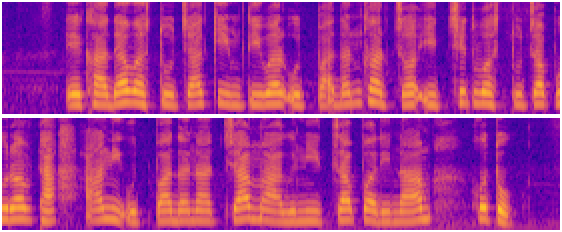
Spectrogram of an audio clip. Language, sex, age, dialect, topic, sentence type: Marathi, female, 25-30, Varhadi, banking, statement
